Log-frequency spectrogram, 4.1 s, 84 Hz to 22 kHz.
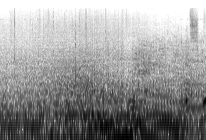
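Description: A 1960 Chevy Bel Air restomod powered by an LT1 engine gives a steady, smooth, fairly quiet running drone while driving, under occasional talk.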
